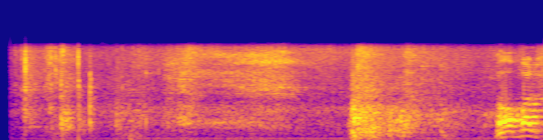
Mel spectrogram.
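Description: A chair creaks as someone sits down in it.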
